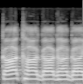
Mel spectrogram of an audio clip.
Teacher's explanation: क, ख, ग, घ, ग ये कंठ में आता है।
